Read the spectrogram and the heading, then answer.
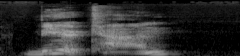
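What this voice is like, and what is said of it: Attempted English accent, sounds Jamaican. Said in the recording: “Say the words beer can, but in an English accent. ... You just said bacon in Jamaican.”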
